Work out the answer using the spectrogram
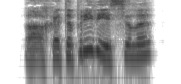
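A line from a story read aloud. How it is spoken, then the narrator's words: Exclamation. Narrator (Russian): воскликнула Инес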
